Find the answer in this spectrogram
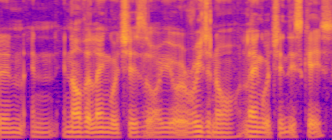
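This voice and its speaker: Recorded very cleanly against a silent background, a man speaks with a Spanish accent at a fairly low pitch. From Spain, Barcelona. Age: 30s. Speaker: Islamic teacher. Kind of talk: podcast interview. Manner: halting, many repeated words.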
